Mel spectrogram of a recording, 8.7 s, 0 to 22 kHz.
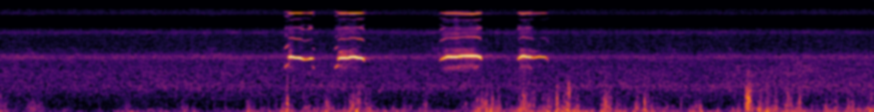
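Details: Osprey chicks at the Hellgate nest, University of Montana campus in Missoula, Montana, on 18 August 2024, competing as parents deliver fish. Four short whistled chirps with faint overtones, in two pairs, over steady low rumble and wind.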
